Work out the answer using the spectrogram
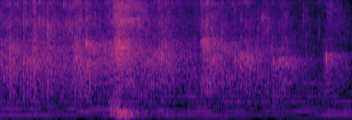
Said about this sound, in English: Come on, give me a hand clap today.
